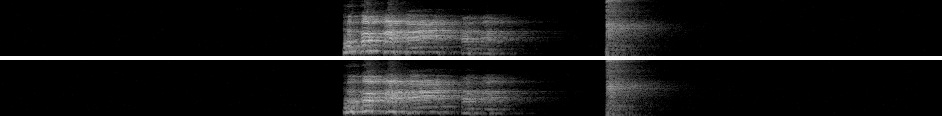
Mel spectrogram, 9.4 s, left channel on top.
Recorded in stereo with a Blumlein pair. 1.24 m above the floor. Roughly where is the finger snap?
Left.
